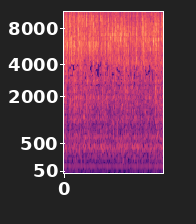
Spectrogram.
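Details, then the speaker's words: Aquaponic bell siphon with no 90° elbow fitted: steady rushing, gurgling flow as water reaches the inner bell level and discharge starts, with the venturi audible below; the siphon is draining properly. "A água está chegando no nível. Vai começar a descarga. Vou descer aqui para vocês verem. Começou a descarga, pessoal,"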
